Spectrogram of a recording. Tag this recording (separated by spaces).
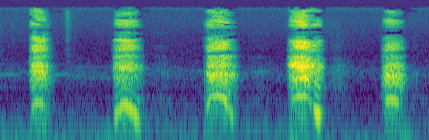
tension noise air gasping breath surprise surprised suspense gasp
